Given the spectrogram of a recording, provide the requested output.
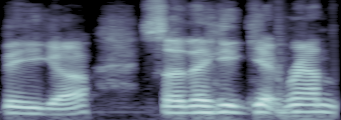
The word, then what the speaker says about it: Beqa: after the town so they spelt it BEQ a it's big and still pronounced it bigger so they could get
